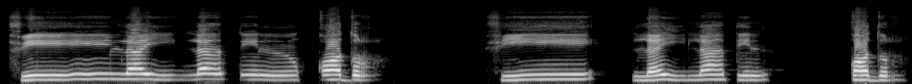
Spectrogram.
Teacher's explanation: یا ساکن سے پہلے زبر تو یا لین، اور حرف لین کو لمبا نہیں کرتے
